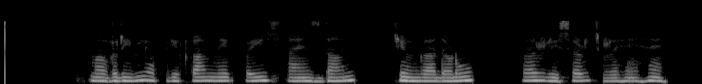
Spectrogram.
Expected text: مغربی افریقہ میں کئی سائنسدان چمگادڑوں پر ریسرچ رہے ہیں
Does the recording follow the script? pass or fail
pass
